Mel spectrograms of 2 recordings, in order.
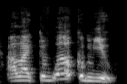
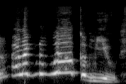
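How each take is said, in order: First: Said in the usual way. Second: Squeaky high greeting to returning visitors; much higher playful welcome. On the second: Acted. Welcoming viewers in raised voice.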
